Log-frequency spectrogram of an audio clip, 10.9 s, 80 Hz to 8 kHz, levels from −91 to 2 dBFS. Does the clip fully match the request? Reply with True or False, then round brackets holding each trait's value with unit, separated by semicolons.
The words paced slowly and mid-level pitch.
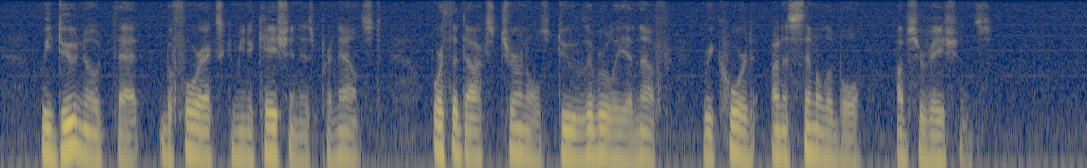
False (90 wpm; 105 Hz)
